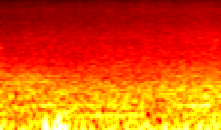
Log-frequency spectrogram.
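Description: A pause in speech holding steady low background rumble and faint hiss, with a brief swell of rumble about half a second in.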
